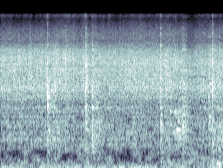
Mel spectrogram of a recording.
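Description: Cumin and turmeric powder crackle and sizzle in a hot pan while being stirred, with soft scraping strokes over a steady frying hiss and no voices.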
